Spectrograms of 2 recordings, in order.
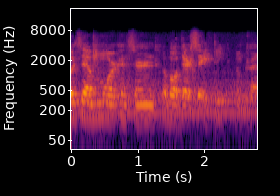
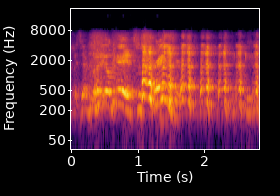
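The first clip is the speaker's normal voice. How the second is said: laughing shout; 11 semitones higher, 15 dB louder than usual. Acted.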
